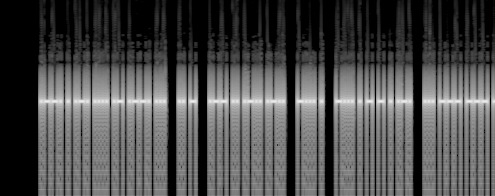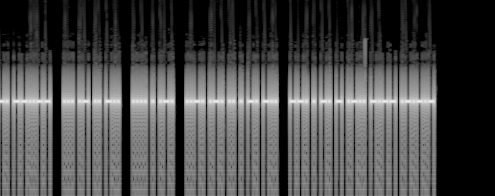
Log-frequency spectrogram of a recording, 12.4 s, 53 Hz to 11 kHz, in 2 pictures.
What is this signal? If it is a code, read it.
Morse code, heard as a keyed tone, about 50 wpm, 700 Hz. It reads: PERHAPS IT WILL BE BETTER SOON, SAID HER FRIEND GENTLY.
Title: Sentences from Top 1500 Words 50wpm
